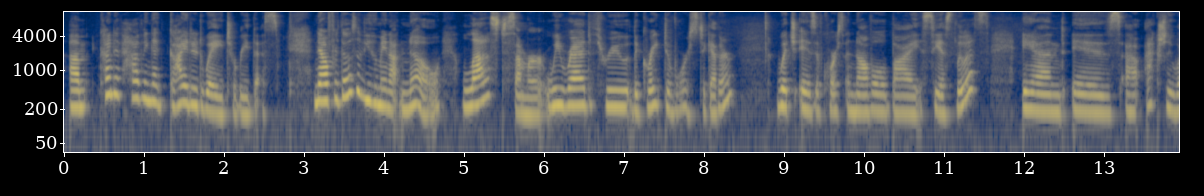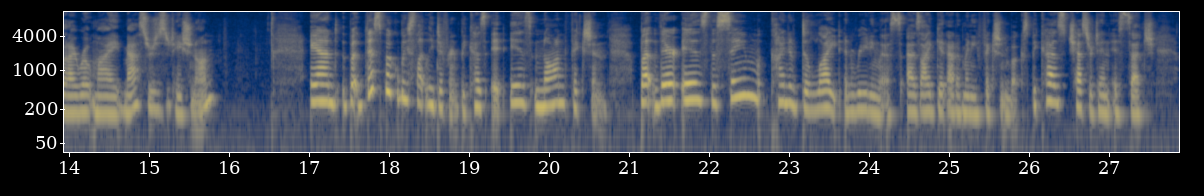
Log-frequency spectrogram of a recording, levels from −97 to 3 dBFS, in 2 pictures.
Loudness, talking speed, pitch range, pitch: -26 LUFS, 180 wpm, 185-265 Hz, 220 Hz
